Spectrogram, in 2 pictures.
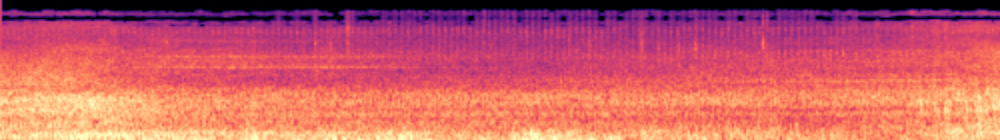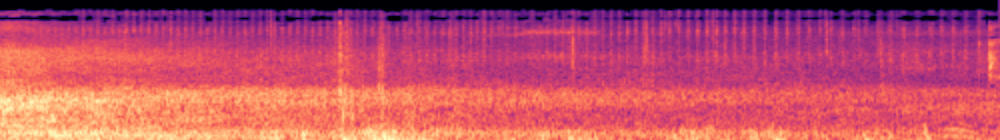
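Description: Wind and road rumble on a bicycle-mounted camera as the bike rides along, with a car passing close by near the start and another swell of traffic noise about five seconds in. A few sharp knocks around seven seconds as the wheels cross a steel plate at the end of the bridge.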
